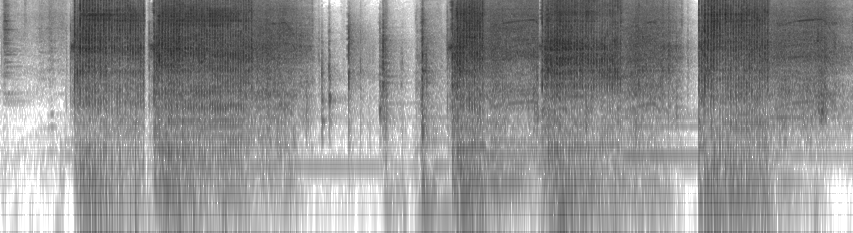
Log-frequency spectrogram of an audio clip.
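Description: Impact wrench hammering on a car's wheel lug nuts in three long bursts, the first starting about a second in.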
